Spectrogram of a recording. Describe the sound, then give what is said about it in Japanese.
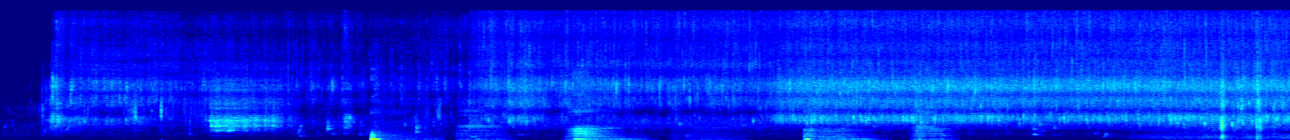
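Running water pours steadily as shampoo foam is rinsed away, a continuous hiss broken by several heavier splashes and gurgles as the stream hits hair and skin. No one speaks. “そろそろ泡を流しますね。”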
